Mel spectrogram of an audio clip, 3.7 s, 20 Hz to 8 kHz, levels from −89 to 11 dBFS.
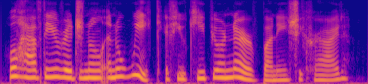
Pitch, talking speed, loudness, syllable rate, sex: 235 Hz, 245 wpm, -17 LUFS, 6.0 syllables/s, female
